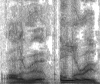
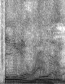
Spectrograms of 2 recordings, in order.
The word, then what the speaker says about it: Uluru: Uluru. Uluru.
